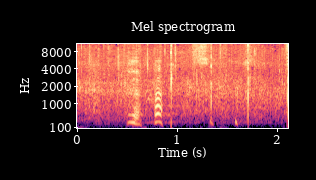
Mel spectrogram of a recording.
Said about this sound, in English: If I think I'm going to say like your pastor said, if one person claps, everybody claps.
